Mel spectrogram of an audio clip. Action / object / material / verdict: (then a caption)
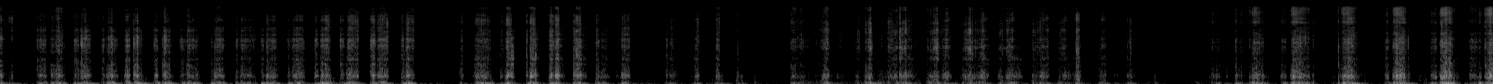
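scrape / dry floral foam in a silicone ear, scraped with an earpick / floral foam / none. An earpick scratches dry floral foam packed into a right silicone elf ear, leaving visible crumbs. It makes a run of crisp, crumbly scraping strokes, close and dry, with bright grit over a soft low rumble and brief silent gaps between bursts.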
